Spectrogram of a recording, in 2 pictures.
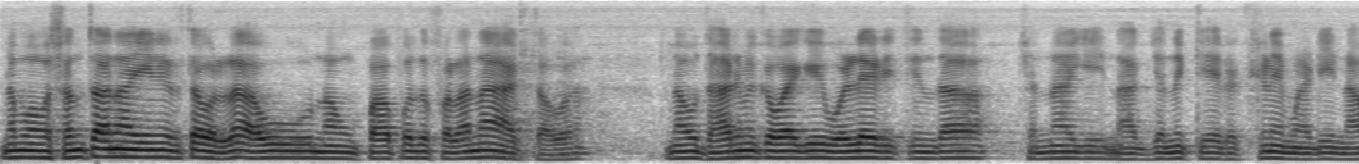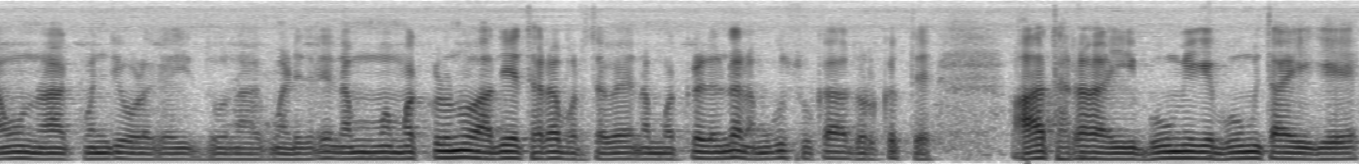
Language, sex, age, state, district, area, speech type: Kannada, male, 60+, Karnataka, Koppal, rural, spontaneous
